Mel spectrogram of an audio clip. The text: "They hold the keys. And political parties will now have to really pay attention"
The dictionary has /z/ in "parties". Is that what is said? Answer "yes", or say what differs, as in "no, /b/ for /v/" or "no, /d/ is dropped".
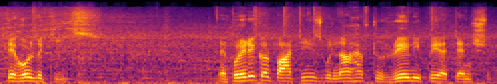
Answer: yes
